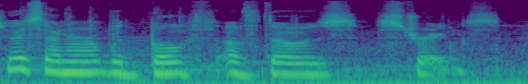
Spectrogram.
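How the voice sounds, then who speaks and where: Her voice somewhat breathy, a woman speaks at a medium pitch with a dark, mellow tone. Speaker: craft tutorial maker. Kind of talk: tutorial voice-over.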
